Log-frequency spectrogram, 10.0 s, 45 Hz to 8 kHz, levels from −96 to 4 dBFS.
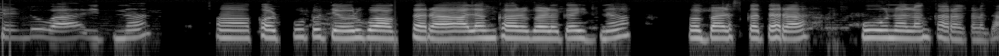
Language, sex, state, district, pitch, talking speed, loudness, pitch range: Kannada, female, Karnataka, Chamarajanagar, 240 Hz, 70 wpm, -33 LUFS, 230-250 Hz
